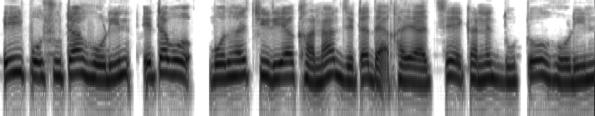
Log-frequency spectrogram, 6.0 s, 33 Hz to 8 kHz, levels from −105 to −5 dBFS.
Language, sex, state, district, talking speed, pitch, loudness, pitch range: Bengali, female, West Bengal, Kolkata, 150 wpm, 205 Hz, -18 LUFS, 180-225 Hz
